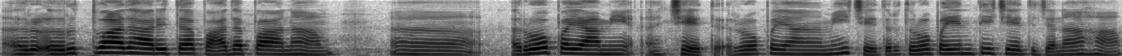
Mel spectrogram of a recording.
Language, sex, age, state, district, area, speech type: Sanskrit, female, 45-60, Karnataka, Dharwad, urban, spontaneous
